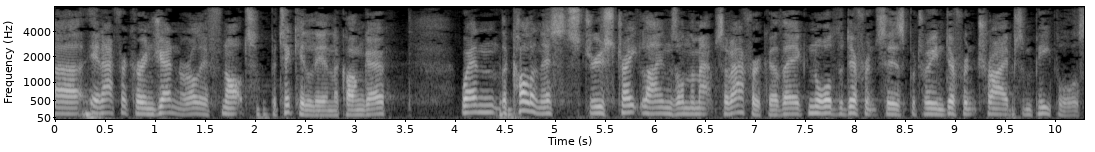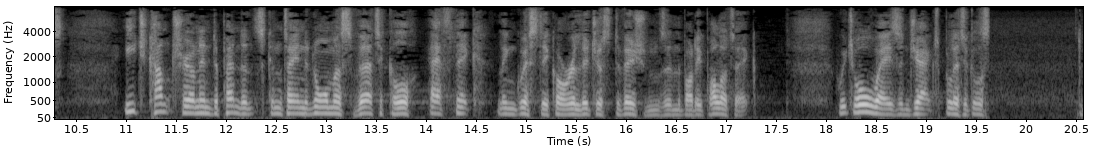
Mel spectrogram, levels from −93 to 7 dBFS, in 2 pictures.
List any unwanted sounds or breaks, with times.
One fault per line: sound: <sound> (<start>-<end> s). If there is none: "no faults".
no faults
